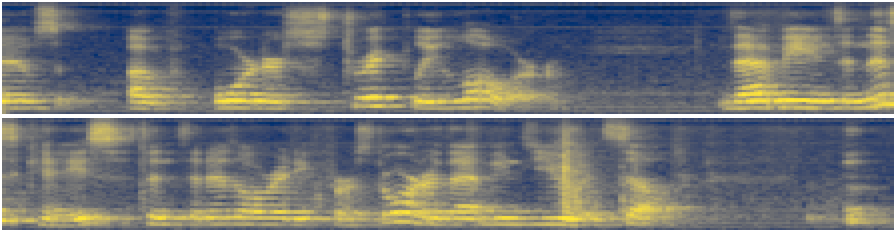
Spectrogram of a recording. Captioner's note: cough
